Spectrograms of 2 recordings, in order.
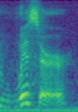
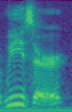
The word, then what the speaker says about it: Weezer: when it came to whizzer or Weezer however you want to pronounce it it was hard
